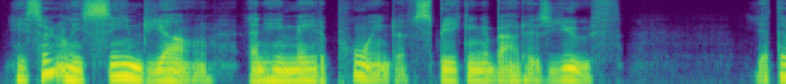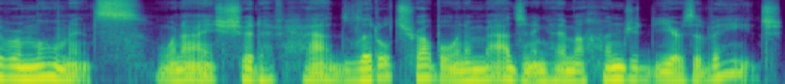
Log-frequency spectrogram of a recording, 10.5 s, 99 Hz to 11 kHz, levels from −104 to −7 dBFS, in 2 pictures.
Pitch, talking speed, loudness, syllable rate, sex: 120 Hz, 180 wpm, -21 LUFS, 5.2 syllables/s, male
